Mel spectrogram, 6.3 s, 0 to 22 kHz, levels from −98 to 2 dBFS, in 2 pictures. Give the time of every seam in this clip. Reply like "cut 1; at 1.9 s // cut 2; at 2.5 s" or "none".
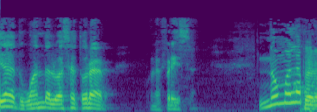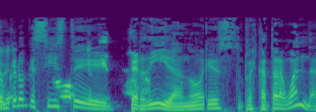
cut 1; at 2.5 s // cut 2; at 5.2 s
